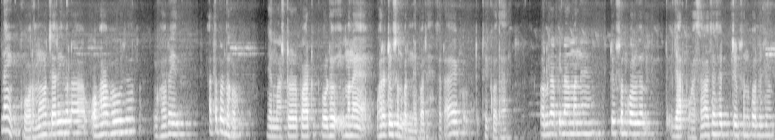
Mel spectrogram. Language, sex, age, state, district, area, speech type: Odia, male, 30-45, Odisha, Subarnapur, urban, spontaneous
